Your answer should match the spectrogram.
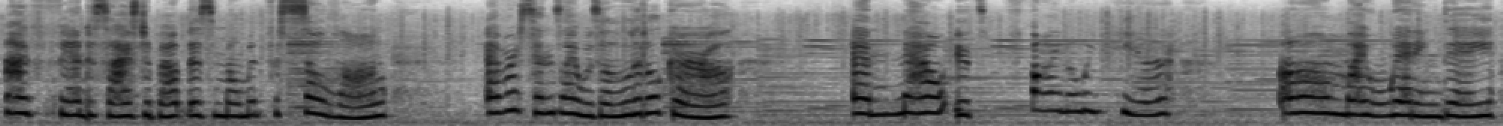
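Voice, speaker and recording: A woman playing a sweetly deranged, lovestruck mortician bride in a dark comedy audio roleplay, cooing genteel endearments at the listener with theatrical menace. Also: extremely high pitch, a little slow, soft background music. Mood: lovestruck, dreamy.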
